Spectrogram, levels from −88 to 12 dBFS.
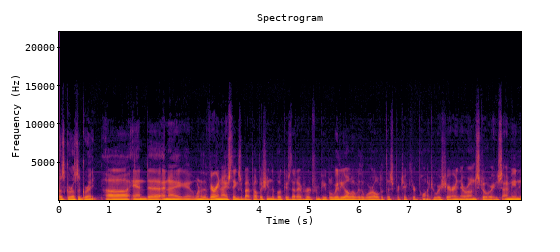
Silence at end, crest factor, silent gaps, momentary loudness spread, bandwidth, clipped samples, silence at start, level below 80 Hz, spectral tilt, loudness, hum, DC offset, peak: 0 s; 12 dB; none; 7 LU; 9.2 kHz; under 0.1%; 0 s; -32 dBFS; -7.5 dB/octave; -20 LUFS; none; under 0.1%; -6 dBFS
